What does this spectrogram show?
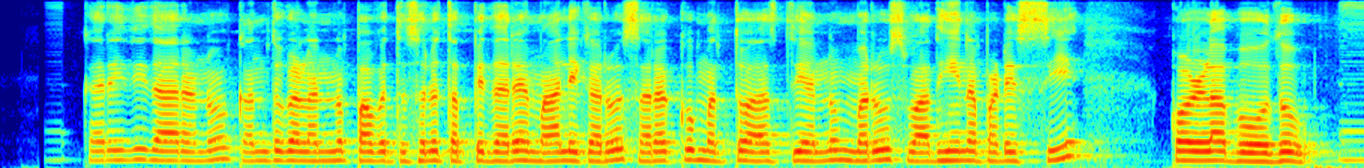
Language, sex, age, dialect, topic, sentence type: Kannada, male, 18-24, Central, banking, statement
